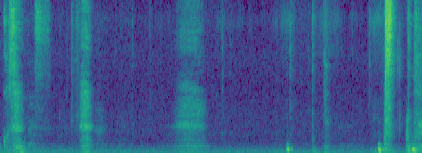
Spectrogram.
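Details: Japanese girl sneezing: two sharp sneezes a moment apart, then softer breathy sounds, with another sneeze building toward the end in a quiet room; sneezing.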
